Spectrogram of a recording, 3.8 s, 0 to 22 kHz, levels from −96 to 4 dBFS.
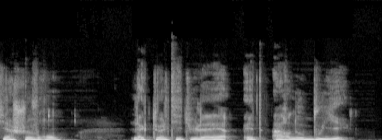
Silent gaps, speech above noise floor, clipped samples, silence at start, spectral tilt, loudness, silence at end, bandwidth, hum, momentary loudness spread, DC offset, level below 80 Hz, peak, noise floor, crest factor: none; 37 dB; under 0.1%; 0 s; -6.5 dB/octave; -18 LUFS; 0.35 s; 12 kHz; none; 8 LU; 0.5%; -44 dBFS; -8 dBFS; -54 dBFS; 10 dB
